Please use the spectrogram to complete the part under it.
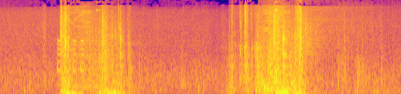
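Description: A heavy metal suit hisses and clanks as it opens.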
